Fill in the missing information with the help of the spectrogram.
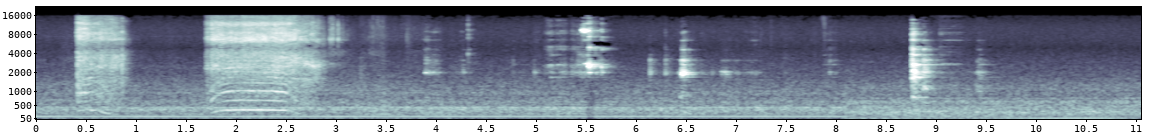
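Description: A plastic spatula scraping twice across a ceramic plate as a fried egg is slid onto a sandwich, then a few sharp clinks of a metal knife and fork against the plate as the egg on toast is cut.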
